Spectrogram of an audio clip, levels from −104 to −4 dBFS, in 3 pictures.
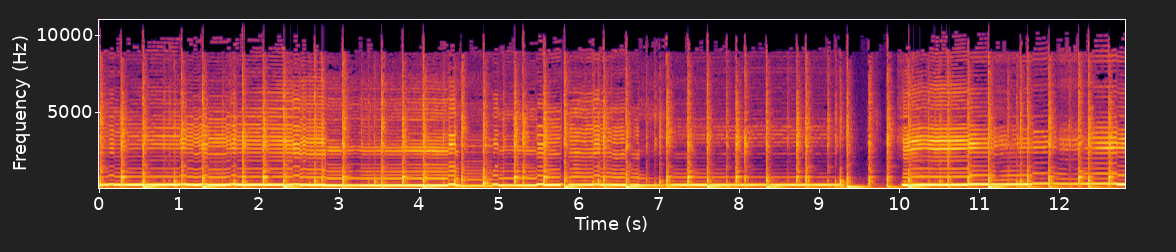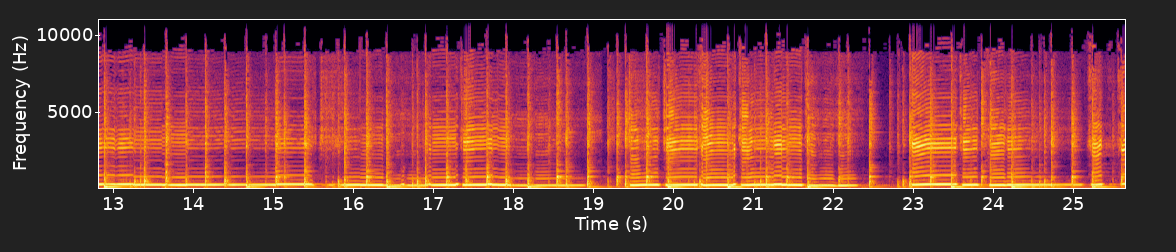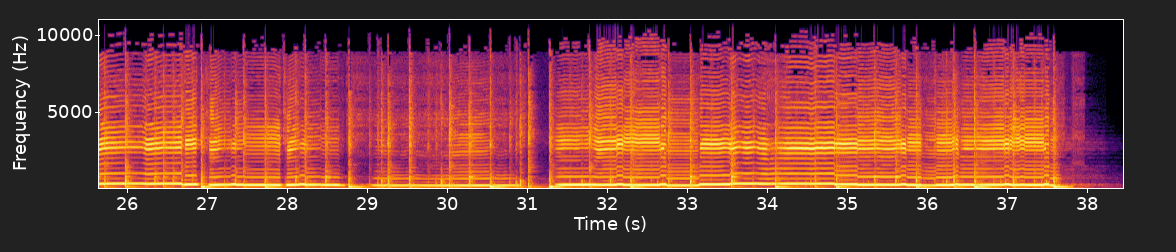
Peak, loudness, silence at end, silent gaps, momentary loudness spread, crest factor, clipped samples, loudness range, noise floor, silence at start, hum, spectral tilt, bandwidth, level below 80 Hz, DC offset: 0 dBFS; -9 LUFS; 0.65 s; none; 9 LU; 8 dB; under 0.1%; 5 LU; -45 dBFS; 0 s; none; -5 dB/octave; 10 kHz; -34 dBFS; 1%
